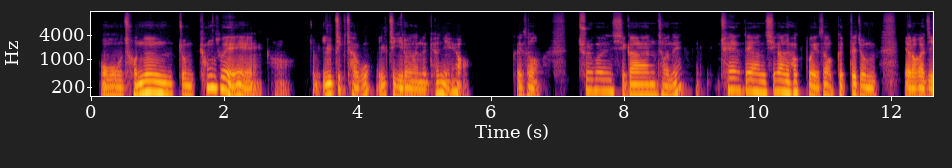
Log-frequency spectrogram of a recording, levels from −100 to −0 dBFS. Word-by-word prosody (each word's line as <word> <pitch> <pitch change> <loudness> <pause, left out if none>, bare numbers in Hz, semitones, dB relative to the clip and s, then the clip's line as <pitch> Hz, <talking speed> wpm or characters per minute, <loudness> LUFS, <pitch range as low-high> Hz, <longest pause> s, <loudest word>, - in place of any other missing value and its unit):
어 100 -1 0
저는 130 +3 +5
좀 110 -3 -2
평소에 140 - +3 0.3
어 - - -14 0.4
좀 - - -10
일찍 125 +8 +2
자고 100 - -3
일찍 120 -1 -3
일어나는 90 -3 0
편이에요. 135 - -1 0.7
그래서 100 -2 -4 0.6
출근 155 -1 -3
시간 120 -4 0
전에 115 - -2 0.6
최대한 155 -4 0
시간을 140 0 +1
확보해서 115 -6 -1
그때 110 +4 0
좀 100 -5 0 0.5
여러 95 -1 +3
가지 95 0 +1
120 Hz, 235 characters per minute, -25 LUFS, 100-145 Hz, 0.7 s, 저는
